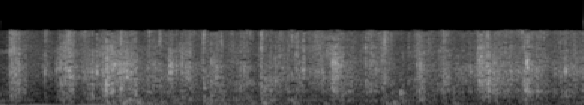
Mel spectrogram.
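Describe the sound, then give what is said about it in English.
Rapid hoofbeats of a horse galloping away after its rider fell from it, a dense rhythmic drumming over gritty ground that stays fairly steady and moderately loud throughout, with no voices. “Looks like my horse ran away.”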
